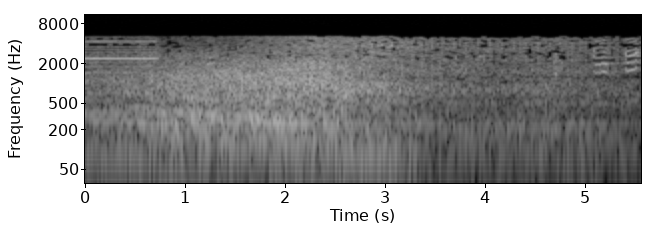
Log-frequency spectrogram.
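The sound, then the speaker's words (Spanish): The engine of a used car rumbles as it arrives back from the city, swelling in loudness over a couple of seconds before easing back into a steady idle. “Simón fue a la ciudad y se compró un auto usado”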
